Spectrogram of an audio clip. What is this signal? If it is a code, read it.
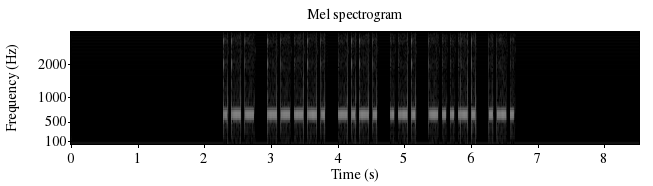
Morse code, heard as a keyed tone, about 20 wpm, 660 Hz. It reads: W9CR/R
